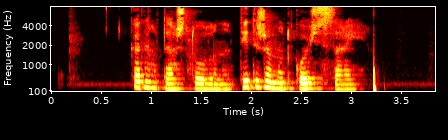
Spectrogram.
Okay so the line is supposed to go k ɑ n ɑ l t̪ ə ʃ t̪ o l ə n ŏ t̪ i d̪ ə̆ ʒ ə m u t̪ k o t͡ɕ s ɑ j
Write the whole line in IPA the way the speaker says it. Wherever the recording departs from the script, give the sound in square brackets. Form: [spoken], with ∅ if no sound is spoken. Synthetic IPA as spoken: k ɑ n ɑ l t̪ [ɑ] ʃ t̪ o l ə n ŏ t̪ i d̪ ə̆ ʒ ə m [o] t̪ k o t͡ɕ s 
